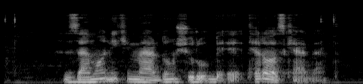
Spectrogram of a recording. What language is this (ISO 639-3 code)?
fas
